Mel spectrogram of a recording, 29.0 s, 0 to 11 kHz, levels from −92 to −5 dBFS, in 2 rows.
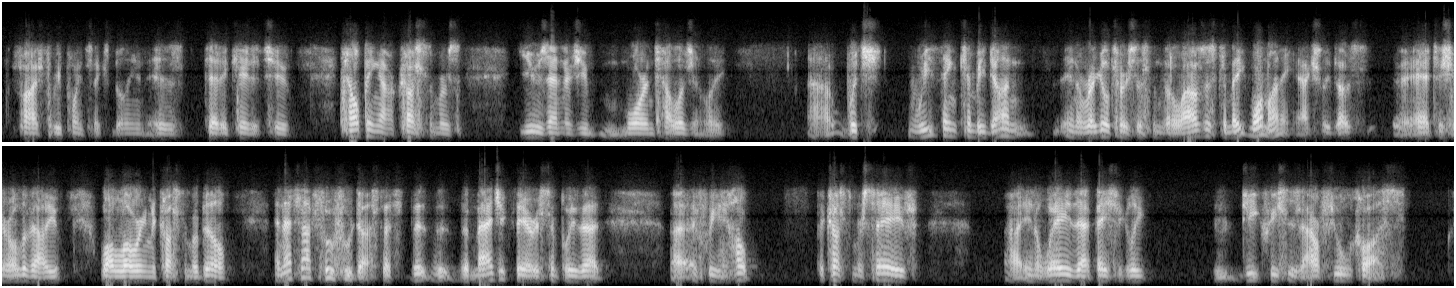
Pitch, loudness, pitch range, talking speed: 125 Hz, -18 LUFS, 115-130 Hz, 150 wpm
